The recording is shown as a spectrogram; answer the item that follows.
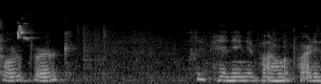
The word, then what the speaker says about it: Bourke's: So whether you pronounce an O or U, it's still the same wonderful bird.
